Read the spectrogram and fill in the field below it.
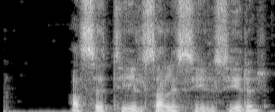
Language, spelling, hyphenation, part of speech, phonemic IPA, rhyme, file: Norwegian Bokmål, acetylsalisylsyrer, a‧ce‧tyl‧sal‧i‧syl‧syr‧er, noun, /asɛtyːl.salɪˈsyːlsyːrər/, -ər, Nb-acetylsalisylsyrer.ogg
- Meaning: indefinite plural of acetylsalisylsyre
